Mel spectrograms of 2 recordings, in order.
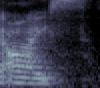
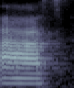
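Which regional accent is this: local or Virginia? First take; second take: local; Virginia. First: The word is said in the local accent. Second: The word is said in a Virginia accent. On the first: "Here we say ice" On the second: "in some parts of Virginia, they say ice"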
